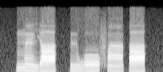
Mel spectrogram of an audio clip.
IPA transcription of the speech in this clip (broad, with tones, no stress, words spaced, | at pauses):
mɛ̃˦˨ja˧ | ɨ˧woː˦fã˧ | a˦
